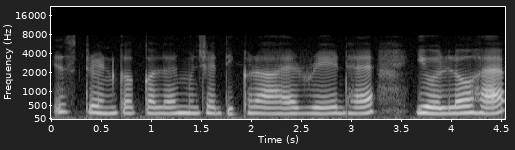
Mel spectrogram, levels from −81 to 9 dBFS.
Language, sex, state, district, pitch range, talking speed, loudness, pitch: Urdu, female, Bihar, Saharsa, 210-225 Hz, 160 wpm, -16 LUFS, 215 Hz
